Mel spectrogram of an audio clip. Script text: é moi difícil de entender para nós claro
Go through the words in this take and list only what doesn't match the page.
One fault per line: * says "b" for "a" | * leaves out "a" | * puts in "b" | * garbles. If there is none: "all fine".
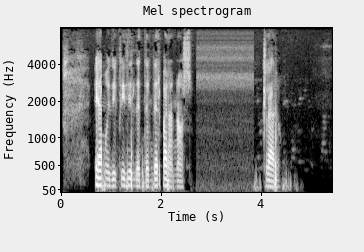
all fine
